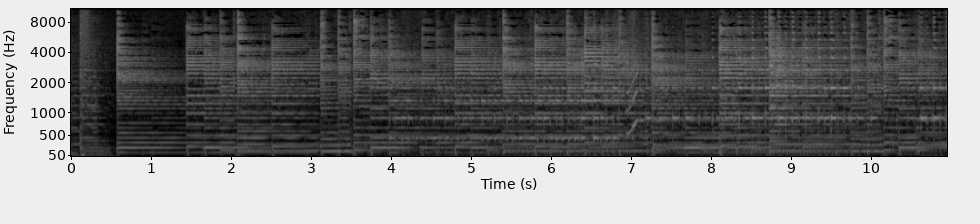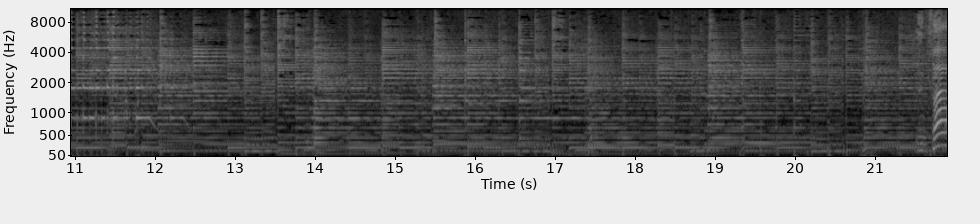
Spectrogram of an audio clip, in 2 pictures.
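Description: A live acoustic rock song plays at a steady, full volume, with strummed guitars and a sung lead vocal carrying the melody over a warm, continuous band backing.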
